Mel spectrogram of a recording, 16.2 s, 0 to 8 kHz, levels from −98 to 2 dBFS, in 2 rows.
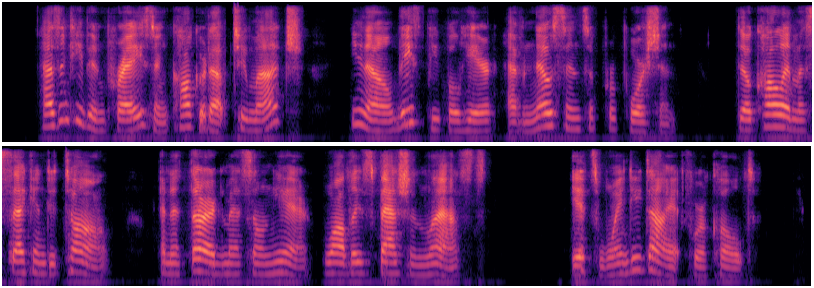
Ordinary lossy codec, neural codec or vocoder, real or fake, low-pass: AAC, 48 kbps; codec, 16 kHz, 4.8 kbps, FACodec; fake; 7.2 kHz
